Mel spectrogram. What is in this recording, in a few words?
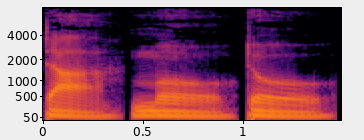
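"tamoto", concatenated syllables; Affixing experiment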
